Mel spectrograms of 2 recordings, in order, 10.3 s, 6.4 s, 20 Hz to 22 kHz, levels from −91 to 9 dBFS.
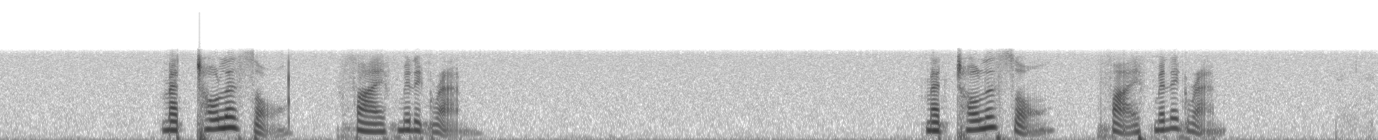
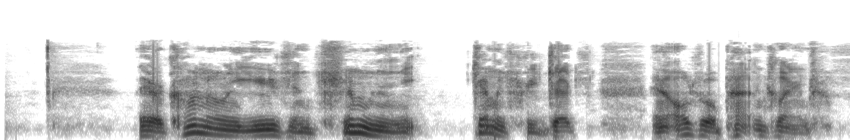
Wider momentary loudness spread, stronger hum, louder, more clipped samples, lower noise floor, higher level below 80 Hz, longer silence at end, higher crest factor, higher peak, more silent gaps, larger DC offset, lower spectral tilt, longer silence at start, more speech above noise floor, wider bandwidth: first, 17 LU vs 14 LU; neither; second, -22 LUFS vs -17 LUFS; neither; about the same, -51 dBFS vs -51 dBFS; first, -44 dBFS vs -52 dBFS; first, 1.2 s vs 0.15 s; about the same, 22 dB vs 18 dB; second, -4 dBFS vs 0 dBFS; neither; first, 0.2% vs under 0.1%; second, -3 dB/octave vs -5.5 dB/octave; first, 1.2 s vs 0.35 s; second, 29 dB vs 34 dB; second, 6.2 kHz vs 8 kHz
